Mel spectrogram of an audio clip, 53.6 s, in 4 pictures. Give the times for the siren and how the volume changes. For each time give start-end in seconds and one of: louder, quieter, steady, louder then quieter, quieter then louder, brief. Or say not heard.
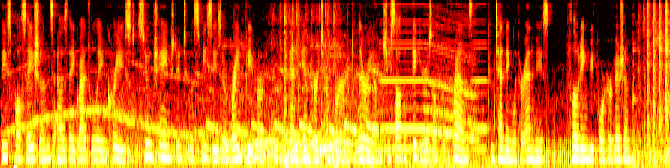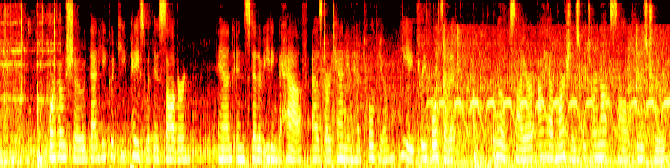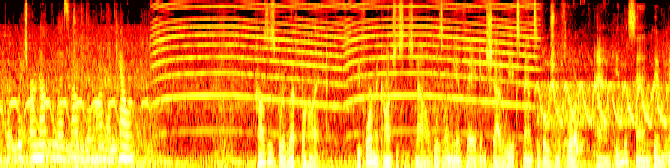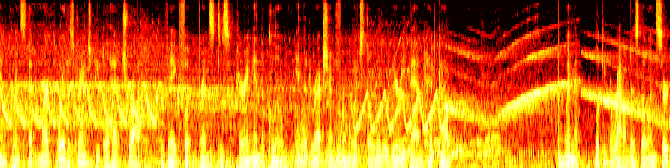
0.0-9.8 louder
21.9-53.5 steady.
